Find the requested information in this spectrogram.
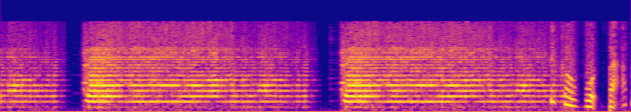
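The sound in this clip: A ship's horn blows long, low, sustained blasts with a rich steady tone: a short blast, then two long ones separated by brief breaks, followed by a few short, choppy sounds at the end.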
